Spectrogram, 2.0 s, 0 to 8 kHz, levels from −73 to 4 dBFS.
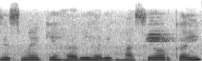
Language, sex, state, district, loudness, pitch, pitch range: Hindi, female, Chhattisgarh, Bilaspur, -16 LUFS, 230 Hz, 220-235 Hz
